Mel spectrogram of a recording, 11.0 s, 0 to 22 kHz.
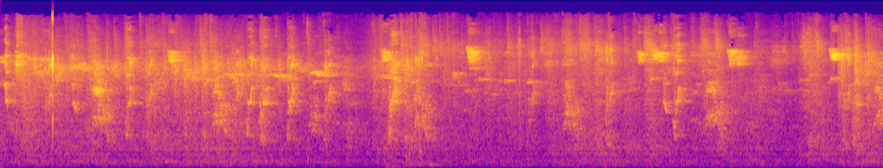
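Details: Golden-mantled rosella, 2013: a long stretch of busy, high-pitched chattering and squawks with short piping notes mixed in, uneven bursts rising and falling in loudness throughout.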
